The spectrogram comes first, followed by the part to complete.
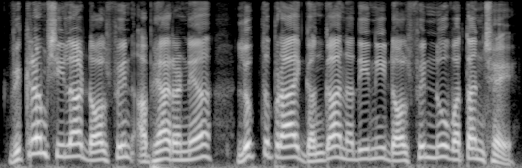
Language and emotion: Gujarati, neutral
